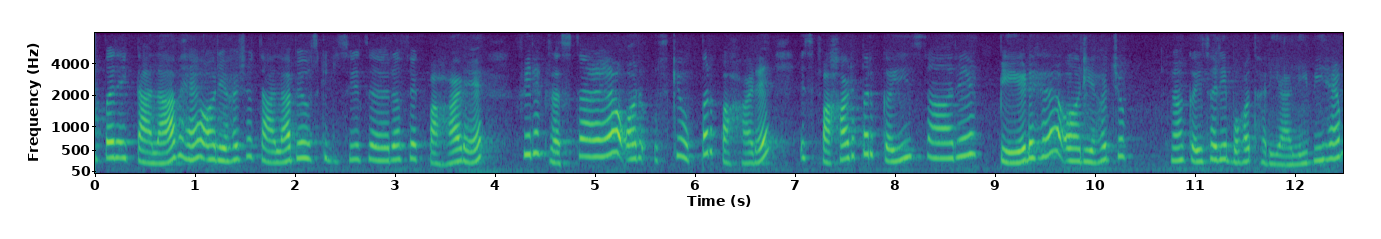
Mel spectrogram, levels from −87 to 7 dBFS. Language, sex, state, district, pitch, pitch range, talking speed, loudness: Hindi, female, Bihar, Jamui, 300 Hz, 250-335 Hz, 200 wpm, -18 LUFS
